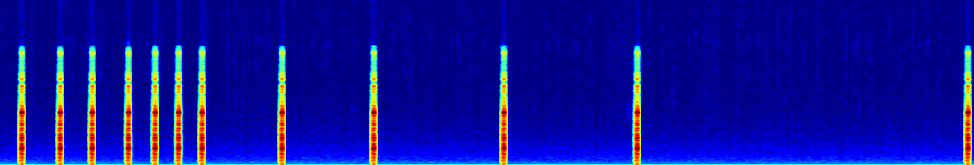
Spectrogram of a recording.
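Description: A menu makes short sharp ticks as the selection moves.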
